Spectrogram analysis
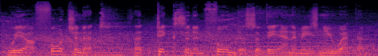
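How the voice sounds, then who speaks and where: An actor playing a proud, earnest young prince who commands an army in a game cutscene, speaking in a stately, formal, oratorical way. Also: male voice, mid-range voice, expressive, fairly quick, lightly acted. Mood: resolute. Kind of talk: video game cutscene acting. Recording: very loud music behind the voice. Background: loud orchestral game music.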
